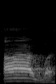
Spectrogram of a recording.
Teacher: na palavra água primeiro vem a semivogal u e depois a vogal a por isso é um ditongo crescente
